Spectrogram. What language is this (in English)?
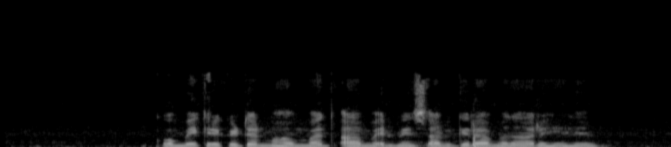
Urdu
